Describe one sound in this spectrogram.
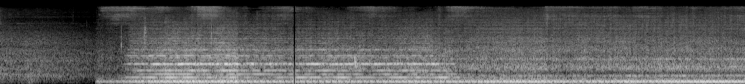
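A diesel locomotive rumbles steadily nearby.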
